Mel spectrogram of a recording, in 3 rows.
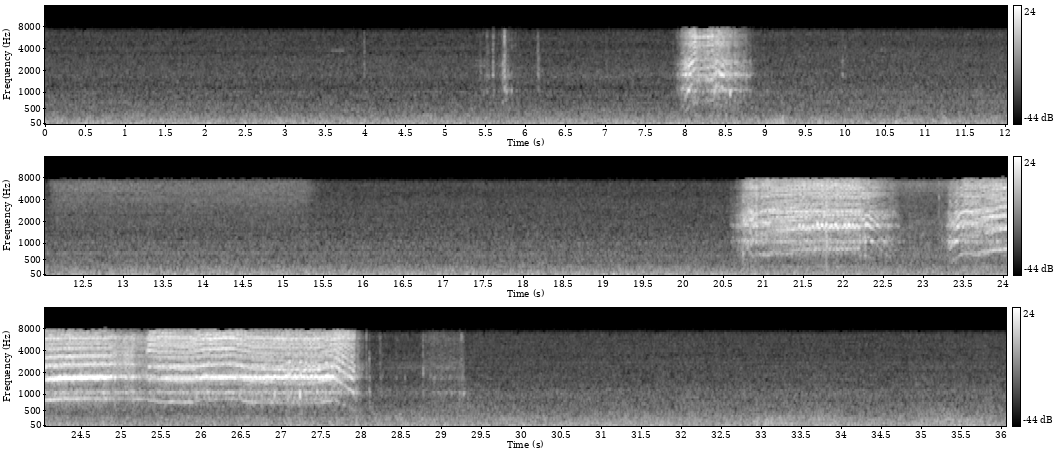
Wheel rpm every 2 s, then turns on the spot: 0, 0, 0, 10, 30, 0, 0, 0, 0, 0, 90, 90, 210, 200, 20, 0, 0, 0.
22-24 28-30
